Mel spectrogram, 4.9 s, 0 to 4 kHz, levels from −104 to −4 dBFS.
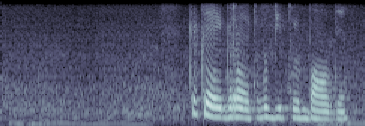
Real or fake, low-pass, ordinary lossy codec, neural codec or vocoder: fake; 3.6 kHz; none; codec, 16 kHz, 2 kbps, X-Codec, HuBERT features, trained on balanced general audio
